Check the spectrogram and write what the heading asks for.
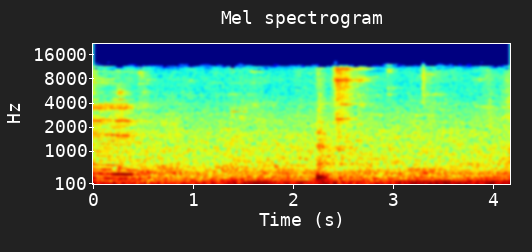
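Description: Steady low hum and rumble of the room's background noise, with a man's drawn-out 'er' trailing off at the start.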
